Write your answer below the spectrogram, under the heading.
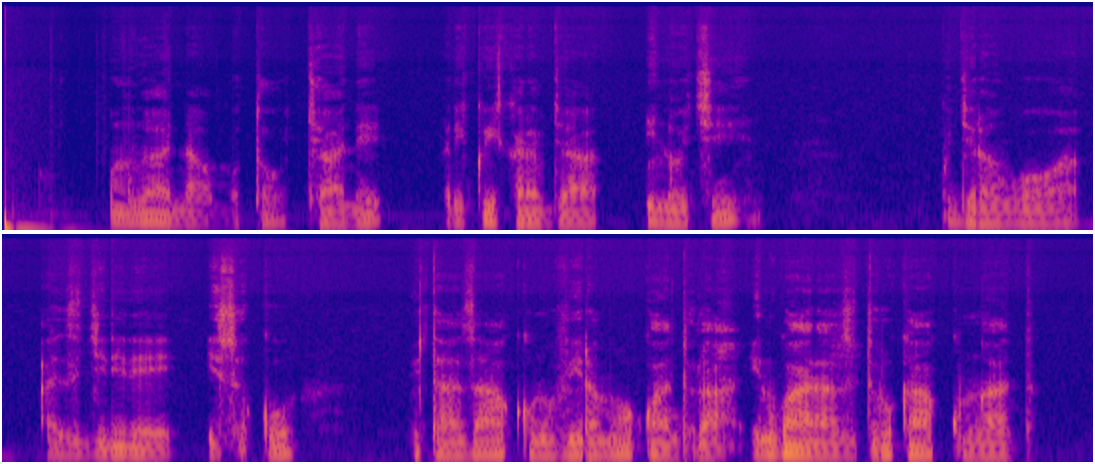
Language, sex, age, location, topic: Kinyarwanda, male, 18-24, Kigali, health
